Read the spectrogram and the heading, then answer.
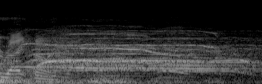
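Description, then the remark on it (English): A large crowd at a night-time DJ dance event screams and cheers loudly and continuously on the DJ's call, a dense wall of high-pitched voices and whoops that holds steady before easing slightly at the end. “If you're having a good time tonight, scream let me here right now.”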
